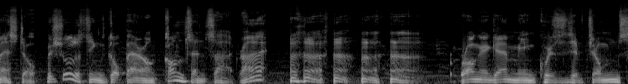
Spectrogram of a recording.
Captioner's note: sarcastic chuckle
